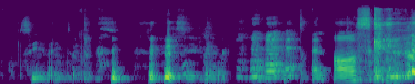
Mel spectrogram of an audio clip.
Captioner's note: laughter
